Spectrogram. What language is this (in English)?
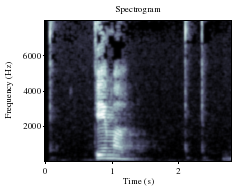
Mari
